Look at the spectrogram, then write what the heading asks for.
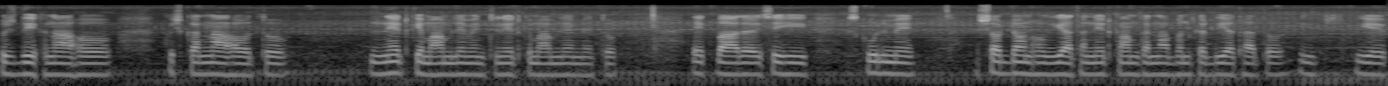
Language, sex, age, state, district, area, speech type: Urdu, male, 18-30, Bihar, Darbhanga, urban, spontaneous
